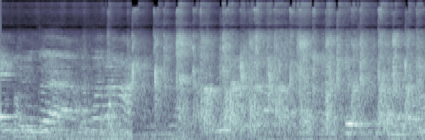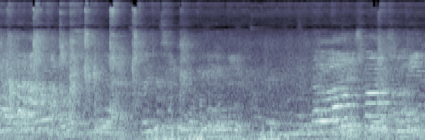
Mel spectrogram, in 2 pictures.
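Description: A class group claps steadily for a while, the applause dense and continuous with voices mixed in throughout.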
